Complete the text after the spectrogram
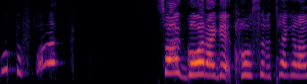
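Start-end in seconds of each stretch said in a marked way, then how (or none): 0.0-0.8 shocked. Retold or imitated. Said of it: "I was like".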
